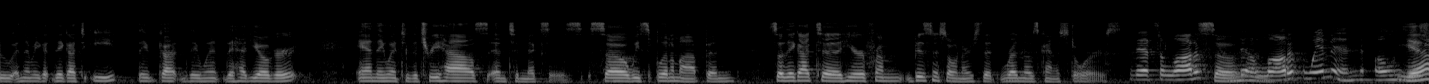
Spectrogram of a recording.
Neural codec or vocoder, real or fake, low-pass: none; real; 7.2 kHz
